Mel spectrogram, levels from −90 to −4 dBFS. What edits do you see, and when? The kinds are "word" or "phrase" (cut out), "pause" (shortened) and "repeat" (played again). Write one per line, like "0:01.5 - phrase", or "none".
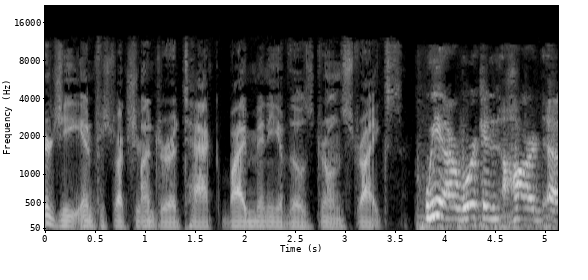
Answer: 0:00.9 - word
0:03.7 - pause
